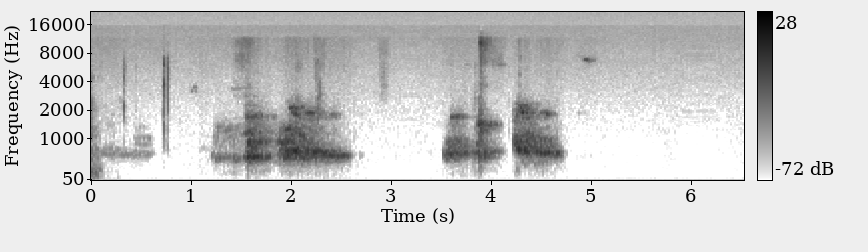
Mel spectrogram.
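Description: A dog barking four times, in two pairs about two seconds apart, heard over video-call audio.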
